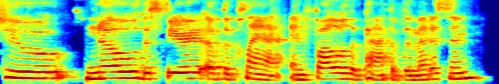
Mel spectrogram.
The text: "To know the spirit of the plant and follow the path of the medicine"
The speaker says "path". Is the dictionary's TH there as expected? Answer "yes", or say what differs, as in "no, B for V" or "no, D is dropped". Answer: yes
